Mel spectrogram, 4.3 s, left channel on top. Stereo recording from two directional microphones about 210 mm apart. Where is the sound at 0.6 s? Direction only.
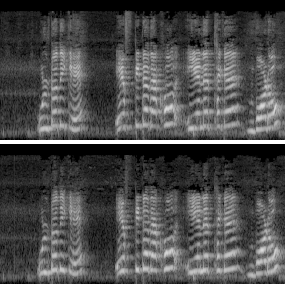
35° right (ahead or behind).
